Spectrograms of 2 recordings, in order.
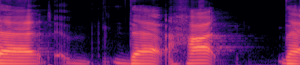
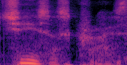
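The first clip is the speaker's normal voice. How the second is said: put-on mutter, much quieter; 2 semitones lower, 12 dB quieter than usual. Acting out a character's reaction to Anakin's line, imitating Obi-Wan muttering. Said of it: "hear Obi-Wan under his breath".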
